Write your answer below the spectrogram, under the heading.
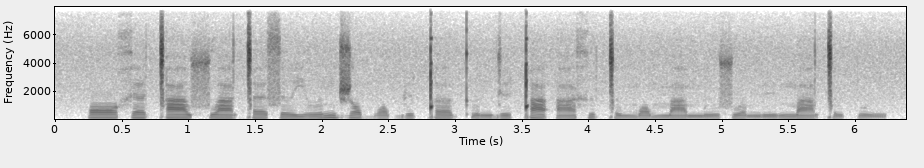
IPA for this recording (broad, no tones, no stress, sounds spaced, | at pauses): ɔ x ɛ ǀ a sʷ a ǀ ɛ s ɨ j ɯ n d͡ʒ ɔ b ɔ b y ǃ ɜ kʼ ɯ n d y ǃ a ʔ a x ɨ ǀ ɨ m ɔ m a m ɨ sʷ ɜ m y m a ǀ ɨ tʷ ɨ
